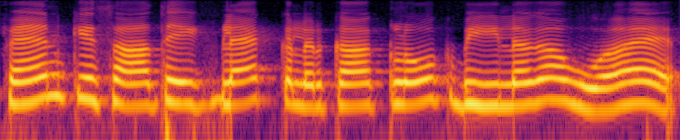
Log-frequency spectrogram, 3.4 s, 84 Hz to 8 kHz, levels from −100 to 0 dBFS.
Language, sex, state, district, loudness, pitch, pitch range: Hindi, female, Punjab, Fazilka, -12 LUFS, 275 Hz, 265-295 Hz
